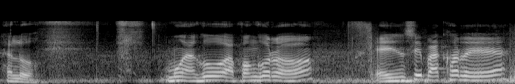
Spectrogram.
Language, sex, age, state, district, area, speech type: Odia, male, 30-45, Odisha, Subarnapur, urban, spontaneous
